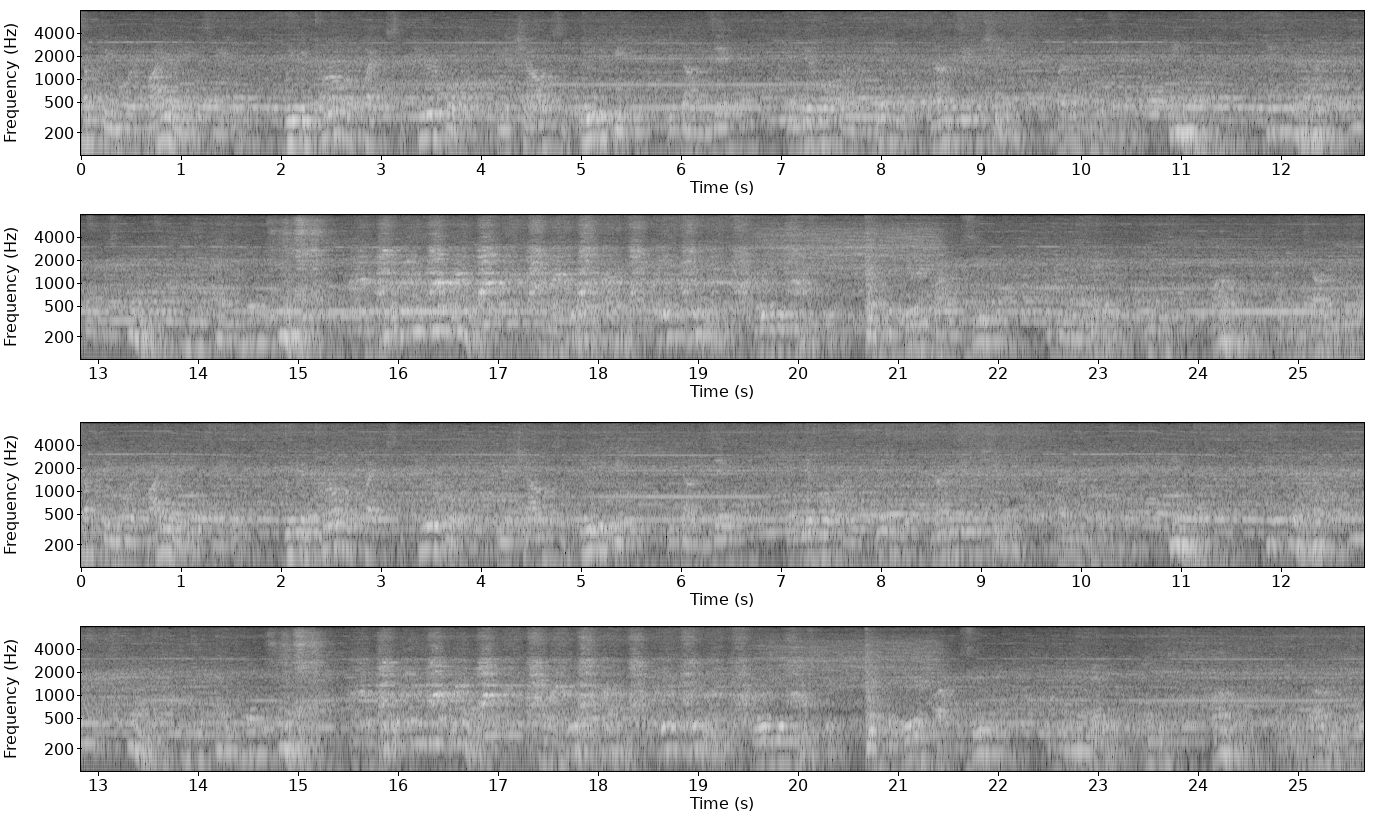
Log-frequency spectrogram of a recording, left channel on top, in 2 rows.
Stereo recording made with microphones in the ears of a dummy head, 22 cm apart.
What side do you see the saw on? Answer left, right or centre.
centre.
